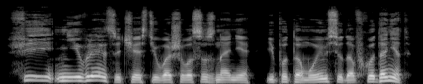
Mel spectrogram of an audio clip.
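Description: A man voicing a serene, ageless female spirit who lives in a pendant, speaking melodically and calmly, in a storybook reading. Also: mid-range voice, fairly quick, dry recording, studio quality, natural voice. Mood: calm, melodic. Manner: melodic, calm, explaining patiently.

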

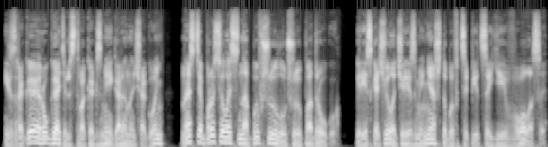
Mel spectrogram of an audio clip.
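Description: A man reading a first-person story aloud in a measured, even storytelling manner. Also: low-pitched, dry recording, studio quality. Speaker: audiobook narrator. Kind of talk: first-person scripted narration.

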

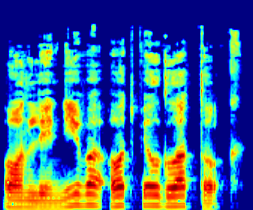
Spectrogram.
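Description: A man narrating a classic novel as an audiobook in a calm, measured delivery. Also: mid-range voice, no echo, phone-quality sound.

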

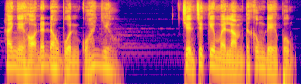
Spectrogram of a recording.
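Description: A man's voice: on the low side, moderate pace, darkish tone, no room sound, soft background music, lightly acted. A man voicing a frightened young woman in a spoken ghost story, stammering as she speaks. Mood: solemn. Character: frightened young woman, a grieving older sister.

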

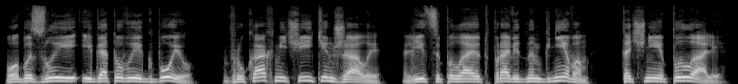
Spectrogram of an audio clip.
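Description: A man narrating a first-person audiobook in a wry, expressive way. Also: medium pitch, normal speed, hardly any pauses, dry recording, clean studio sound.

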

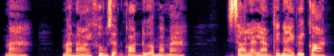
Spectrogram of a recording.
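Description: A woman's voice: medium pitch, steady tone, fairly quick, a little mellow, no room sound, clean studio sound, close to an everyday voice. A woman voicing a frightened young daughter-in-law who pleads tearfully in a storybook reading. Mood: pleading.

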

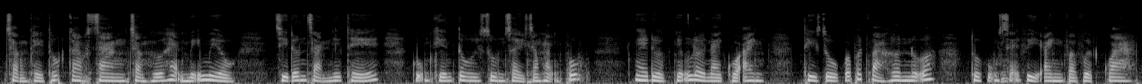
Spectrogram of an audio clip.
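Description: A woman narrating a first-person family story in a steady, melancholy reading voice. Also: fairly low pitch, normal speed, slightly rough, no echo.

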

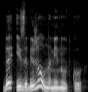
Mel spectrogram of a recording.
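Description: A man voicing a burly, heavy-set townsman who speaks low and slowly in a booming voice. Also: very animated, warm tone, no echo. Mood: gruff. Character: gruff burly male townsman, slow and heavy.

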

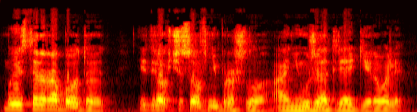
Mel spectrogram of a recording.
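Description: A man's voice: medium pitch, steady tone, fairly quick, warm tone, highs cut off, natural voice. A man voicing an irritable male half-demon hero who speaks dryly and sarcastically, in an audiobook. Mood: sarcastic. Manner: dry, sarcastic.

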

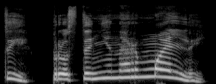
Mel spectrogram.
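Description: A woman voicing an angry young man who talks with a sharp, raised voice. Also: high voice, big pitch swings, takes it slowly, no echo, clean studio sound, voice pushed up, heavily acted. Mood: mocking.

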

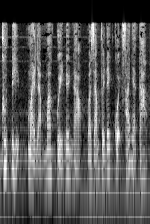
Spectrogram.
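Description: A man voicing a frightened husband who shouts fierce threats at a ghost to protect his wife. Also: medium pitch, big pitch swings, fast, a little hiss or hum, natural voice. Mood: desperate, defiant.

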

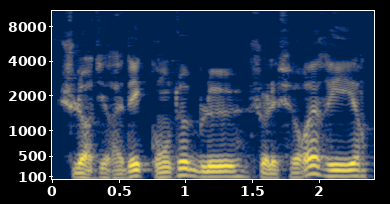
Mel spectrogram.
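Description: A man's voice: lowish voice, expressive, normal speed, slightly rough, pitched below the performer's own voice. A man reading an audiobook, voicing a cheerful old carpenter father doting on his daughter. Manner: doting, warm-hearted.

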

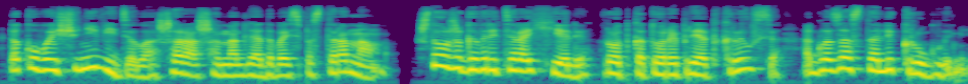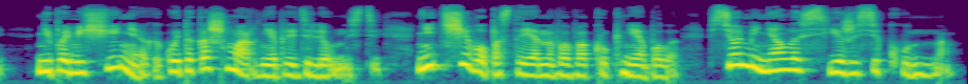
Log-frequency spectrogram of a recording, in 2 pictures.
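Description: A woman narrating a fantasy audiobook in a steady, even storytelling manner. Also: mid-range voice, a little fast, few pauses. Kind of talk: scripted narration.

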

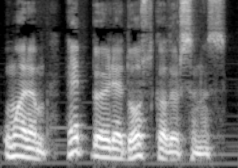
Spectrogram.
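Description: A man reading a kind old grandfather gentleman. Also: mid-range voice, animated, a little slow, breathy edge, faint music behind. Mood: kindly. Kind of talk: audiobook character voice.

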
